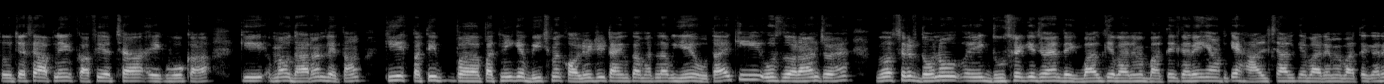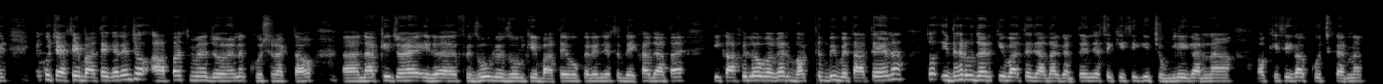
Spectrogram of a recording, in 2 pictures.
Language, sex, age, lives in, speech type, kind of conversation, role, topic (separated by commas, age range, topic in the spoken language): Hindi, male, 20-24, India, conversation, unstructured, none, क्या आप मानते हैं कि आजकल लोग अपने परिवार के साथ कम समय बिताते हैं?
